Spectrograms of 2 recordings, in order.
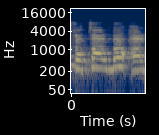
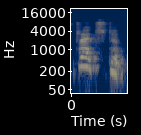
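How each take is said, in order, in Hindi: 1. -ed अंत एक अलग अक्षर के रूप में बोला जाता है। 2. -ed अंत बिना अतिरिक्त अक्षर के जुड़ जाता है।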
